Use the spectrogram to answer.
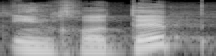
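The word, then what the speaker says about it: Imhotep: quitársela porque creo que los personajes americanos lo pronuncian más in hotep y cuando lo pronuncia el el que decimos el medy sí que es un con un con un acento un poco más fluido así todos estamos de acuero H suavita una Hache suavita podemos hermanar y no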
